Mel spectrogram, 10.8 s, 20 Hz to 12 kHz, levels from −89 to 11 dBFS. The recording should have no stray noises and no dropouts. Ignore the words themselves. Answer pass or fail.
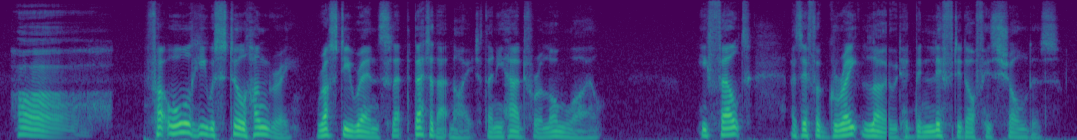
fail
